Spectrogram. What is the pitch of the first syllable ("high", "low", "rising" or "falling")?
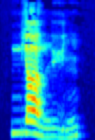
falling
